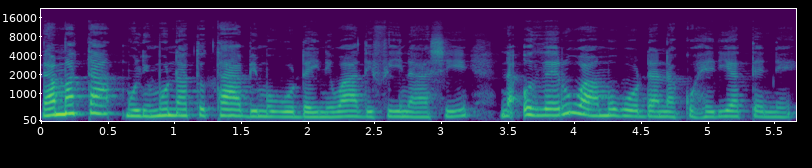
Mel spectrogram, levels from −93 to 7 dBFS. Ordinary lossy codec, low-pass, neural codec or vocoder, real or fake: none; 14.4 kHz; vocoder, 44.1 kHz, 128 mel bands every 512 samples, BigVGAN v2; fake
